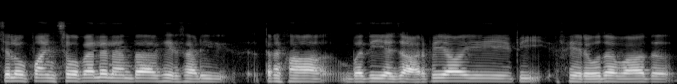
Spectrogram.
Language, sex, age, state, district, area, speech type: Dogri, male, 30-45, Jammu and Kashmir, Reasi, rural, spontaneous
